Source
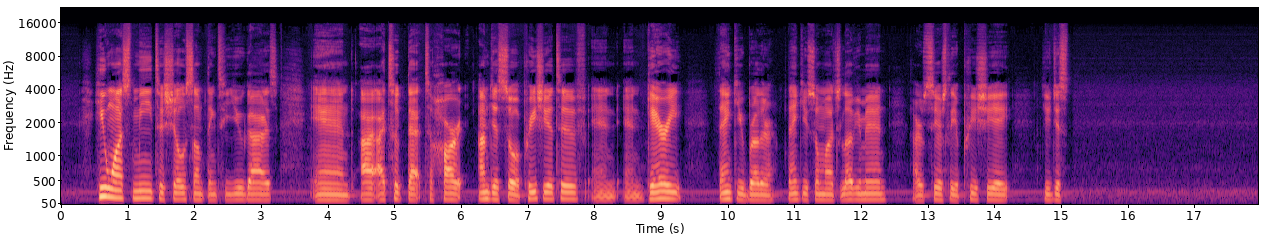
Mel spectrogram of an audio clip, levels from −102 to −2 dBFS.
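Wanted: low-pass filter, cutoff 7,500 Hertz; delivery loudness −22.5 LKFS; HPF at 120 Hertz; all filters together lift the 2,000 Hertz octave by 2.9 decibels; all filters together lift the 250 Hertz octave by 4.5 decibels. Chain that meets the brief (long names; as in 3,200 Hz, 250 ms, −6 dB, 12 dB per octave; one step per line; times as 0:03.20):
high-pass filter 120 Hz
low-pass filter 7,500 Hz
parametric band 250 Hz +6 dB
parametric band 2,000 Hz +3.5 dB
level −2.5 dB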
